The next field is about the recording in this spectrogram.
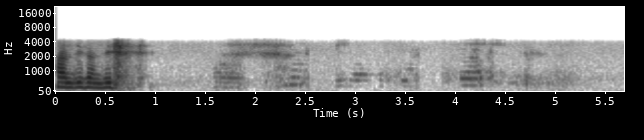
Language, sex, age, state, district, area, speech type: Dogri, female, 30-45, Jammu and Kashmir, Reasi, rural, conversation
